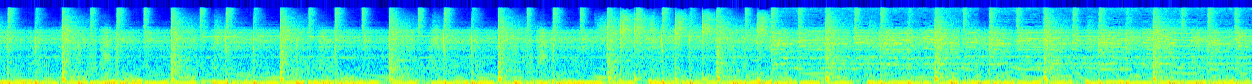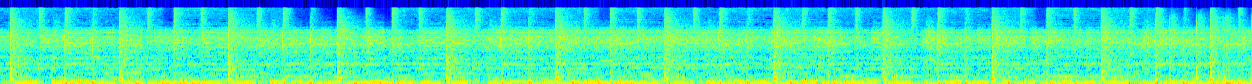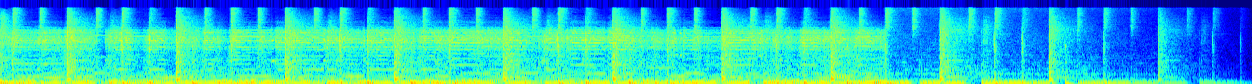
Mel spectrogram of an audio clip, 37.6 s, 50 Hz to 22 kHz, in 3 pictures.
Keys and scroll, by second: 4.9 space, 14.0 ctrl+shift+a, 15.3 space, 24.6 ctrl+shift+a, 26.8 space, 29.4 alt+space, 31.3 ctrl+space.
